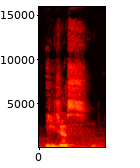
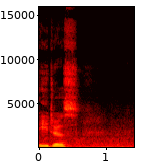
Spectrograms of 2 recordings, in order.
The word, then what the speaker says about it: Aegis: up next we have aegis i believe that's how it's pronounced aegis uh this album felt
